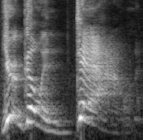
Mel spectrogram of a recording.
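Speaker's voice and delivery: very high, loud, slow taunt; shout. A narrator's reading. Arlo shouting at Andrea across the gym. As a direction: yell the challenge. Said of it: "I shouted".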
